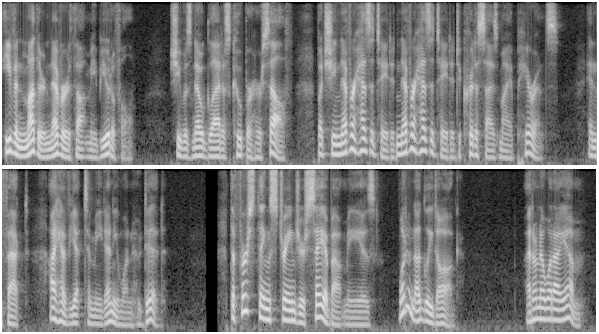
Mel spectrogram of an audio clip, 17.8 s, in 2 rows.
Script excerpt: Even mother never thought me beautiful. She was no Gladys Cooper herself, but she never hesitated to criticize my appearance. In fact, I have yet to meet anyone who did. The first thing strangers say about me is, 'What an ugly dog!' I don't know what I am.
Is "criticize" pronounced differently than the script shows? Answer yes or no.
no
